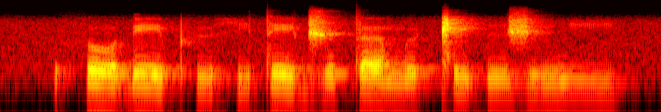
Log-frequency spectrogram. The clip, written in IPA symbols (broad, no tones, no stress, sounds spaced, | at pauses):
θ o ɗ e pʰ ʉ h i t e d͡ʒ ɵ t ɐ m ɵ ǁ ɨ ʔ ɨ ʒ ɨ ŋ i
